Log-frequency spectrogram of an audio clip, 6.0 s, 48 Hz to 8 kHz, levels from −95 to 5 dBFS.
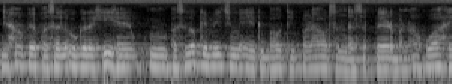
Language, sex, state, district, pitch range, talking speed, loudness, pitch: Hindi, male, Bihar, Araria, 125-140 Hz, 200 wpm, -35 LUFS, 135 Hz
